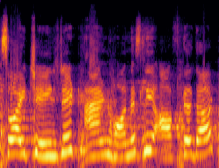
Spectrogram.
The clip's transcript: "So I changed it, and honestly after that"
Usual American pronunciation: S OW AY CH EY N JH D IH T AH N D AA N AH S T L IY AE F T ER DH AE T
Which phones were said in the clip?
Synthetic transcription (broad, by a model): S OW AY CH EY N JH D IH T AH N D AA N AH S T L IY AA F T ER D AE T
